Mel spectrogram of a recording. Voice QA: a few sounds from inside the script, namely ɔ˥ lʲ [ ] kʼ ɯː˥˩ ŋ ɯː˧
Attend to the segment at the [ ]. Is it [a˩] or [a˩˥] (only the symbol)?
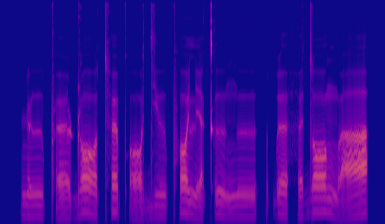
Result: a˩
